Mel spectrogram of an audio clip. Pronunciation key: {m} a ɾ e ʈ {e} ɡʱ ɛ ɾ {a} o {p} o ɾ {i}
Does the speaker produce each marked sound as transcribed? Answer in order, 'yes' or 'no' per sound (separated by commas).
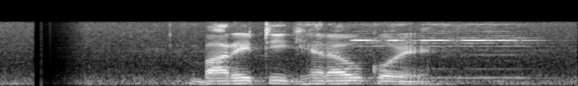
no, no, yes, no, no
